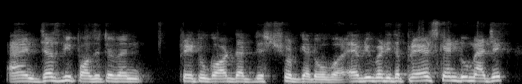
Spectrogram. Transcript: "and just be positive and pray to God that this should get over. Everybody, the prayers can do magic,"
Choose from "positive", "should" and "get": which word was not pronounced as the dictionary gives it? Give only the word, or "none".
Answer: none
